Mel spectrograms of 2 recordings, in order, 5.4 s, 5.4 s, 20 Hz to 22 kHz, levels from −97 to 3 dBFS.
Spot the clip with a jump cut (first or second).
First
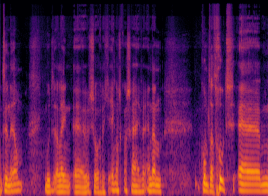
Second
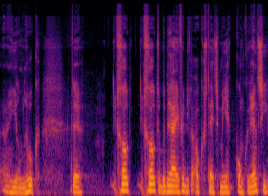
second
